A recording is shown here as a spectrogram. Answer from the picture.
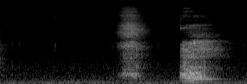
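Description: Two short, sharp breaths through the nose from a man pausing between sentences, a softer one just past the middle and a louder one near the end.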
